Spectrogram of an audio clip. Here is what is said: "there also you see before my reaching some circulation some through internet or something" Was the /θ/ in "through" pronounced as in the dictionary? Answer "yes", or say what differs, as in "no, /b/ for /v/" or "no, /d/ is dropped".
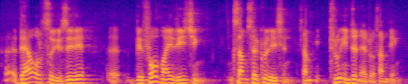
no, /t/ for /θ/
